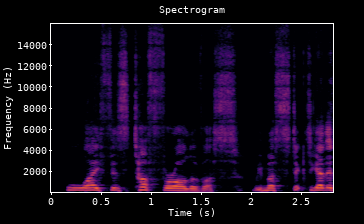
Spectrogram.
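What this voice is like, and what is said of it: Failed Russian accent sounding Irish. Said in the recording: “I'm going to attempt a Russian accent. We don't know what it'll come out as. ... It's Irish again! ... Irish Rasputin.”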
